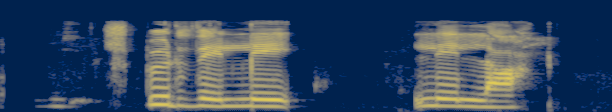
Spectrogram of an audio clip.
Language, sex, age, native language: Icelandic, male, 10, Icelandic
